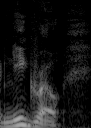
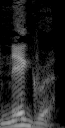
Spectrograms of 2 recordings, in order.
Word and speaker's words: Negro: In fact, when Johnson was running for president in 64, they had to teach him how to pronounce the word Negro. He used to say Negra, and they knew that that would rub people the wrong way.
